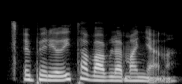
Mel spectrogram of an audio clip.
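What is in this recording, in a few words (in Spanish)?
acento oracional el periodista va a hablar mañana cuba, pinar del rio femenina; spansk; fonetica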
